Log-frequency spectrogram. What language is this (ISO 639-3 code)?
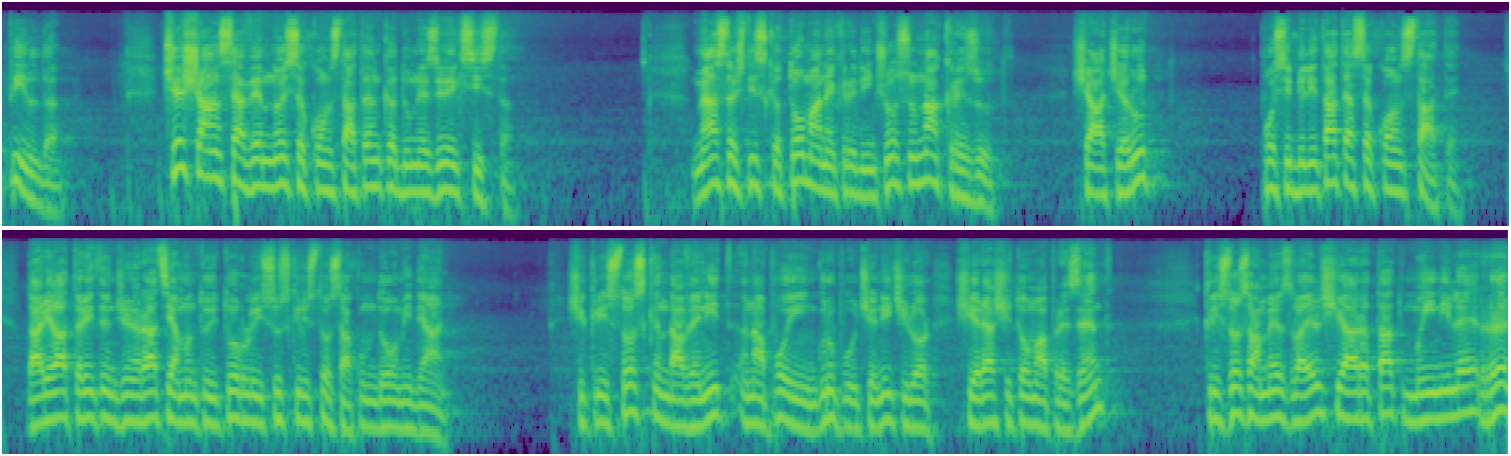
ron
